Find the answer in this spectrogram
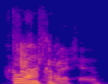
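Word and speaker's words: Curaçao: The Jedi ingredients are 1 ounce pineapple rum, 1 ounce coconut rum, a 0.5 ounce blue how do you pronounce that? Caraco.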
